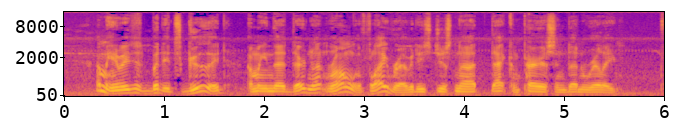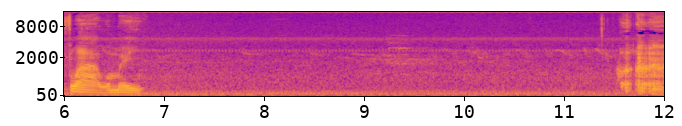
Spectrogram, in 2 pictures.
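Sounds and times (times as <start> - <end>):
high-pitched insect drone: 0.0 - 12.0
outdoor background noise: 0.0 - 12.0
man clearing throat: 11.5 - 12.0.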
